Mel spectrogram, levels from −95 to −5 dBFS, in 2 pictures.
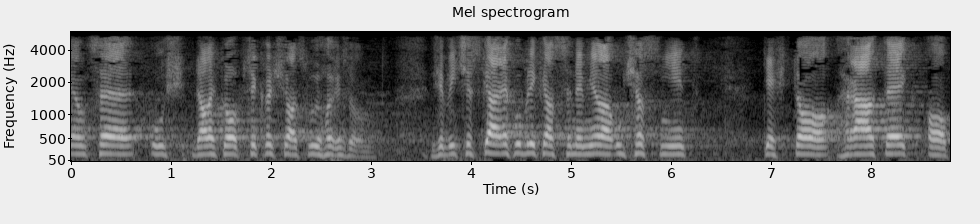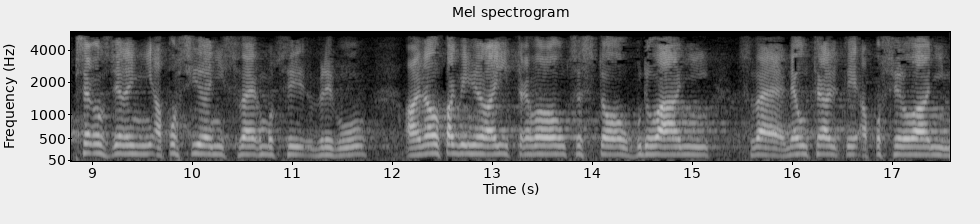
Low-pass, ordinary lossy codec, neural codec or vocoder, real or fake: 5.4 kHz; MP3, 24 kbps; none; real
